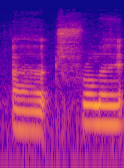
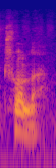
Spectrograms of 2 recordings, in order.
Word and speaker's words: Trolle: Trolle is pronounced with the E at the end.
